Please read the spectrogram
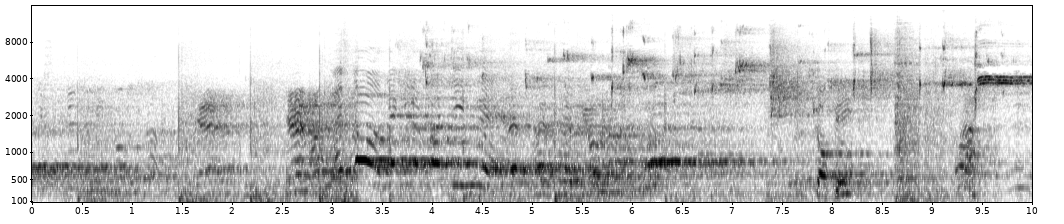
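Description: Indoor basketball game on a hardwood gym floor: a ball bouncing as it is dribbled, sneakers squeaking on the boards, and players' voices ringing in the large hall.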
